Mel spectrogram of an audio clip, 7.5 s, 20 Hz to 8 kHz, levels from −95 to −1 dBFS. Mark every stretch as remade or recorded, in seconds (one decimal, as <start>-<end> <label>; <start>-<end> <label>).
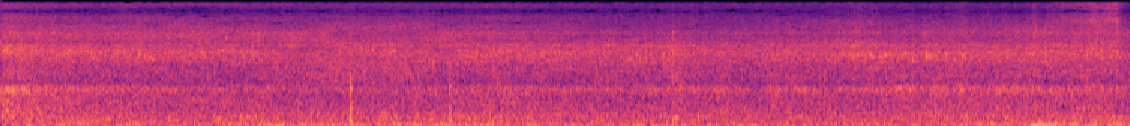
0.0-0.9 recorded; 0.9-1.6 remade; 1.6-7.5 recorded

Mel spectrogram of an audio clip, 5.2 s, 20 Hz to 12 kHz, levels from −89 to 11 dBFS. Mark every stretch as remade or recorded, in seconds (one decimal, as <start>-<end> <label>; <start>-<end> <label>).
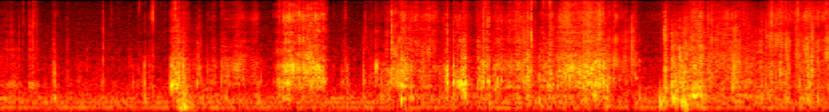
0.0-1.1 recorded; 1.1-1.7 remade; 1.7-2.4 recorded; 2.4-4.3 remade; 4.3-5.2 recorded

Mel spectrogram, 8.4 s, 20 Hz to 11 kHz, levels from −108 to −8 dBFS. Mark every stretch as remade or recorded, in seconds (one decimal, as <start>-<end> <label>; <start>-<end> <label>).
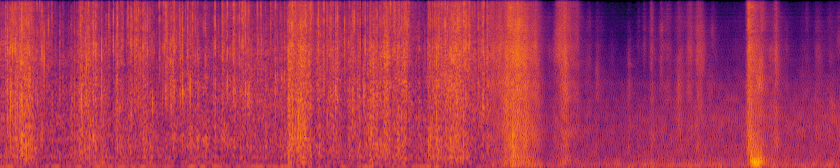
0.0-4.9 recorded; 4.9-8.4 remade

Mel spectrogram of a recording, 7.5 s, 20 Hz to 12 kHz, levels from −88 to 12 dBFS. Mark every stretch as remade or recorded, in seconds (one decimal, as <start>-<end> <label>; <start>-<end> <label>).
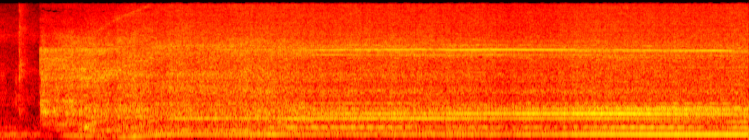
0.0-0.9 remade; 0.9-7.5 recorded

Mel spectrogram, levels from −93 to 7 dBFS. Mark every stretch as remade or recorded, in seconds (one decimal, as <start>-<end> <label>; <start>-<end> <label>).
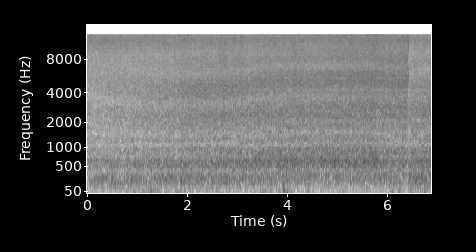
0.0-2.8 recorded; 2.8-6.1 remade; 6.1-6.9 recorded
